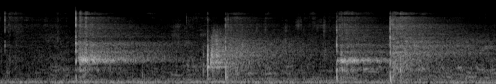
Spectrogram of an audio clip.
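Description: A ball pops off a paddle and echoes.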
